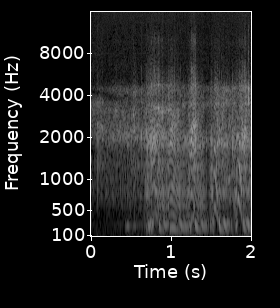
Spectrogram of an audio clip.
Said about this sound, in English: Do you want to hear a crocodile barking?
